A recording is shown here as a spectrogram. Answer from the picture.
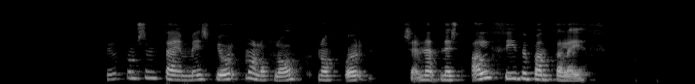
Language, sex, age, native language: Icelandic, female, 30-39, Icelandic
